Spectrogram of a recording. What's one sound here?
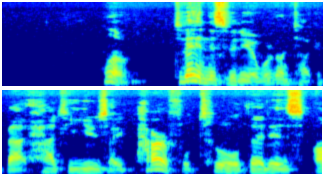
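A middle-aged man speaks calmly and close to a microphone.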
